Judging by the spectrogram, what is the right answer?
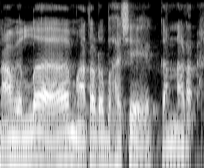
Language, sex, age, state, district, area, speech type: Kannada, male, 45-60, Karnataka, Dharwad, rural, spontaneous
